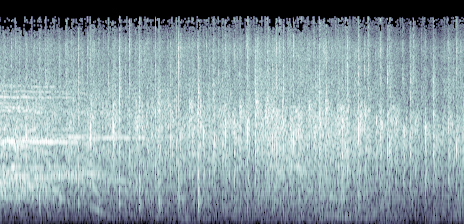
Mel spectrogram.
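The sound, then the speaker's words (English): Audience applause greets three hosts being welcomed onto a stage at a live show: sustained clapping from a large crowd, dense at first and then with individual claps standing out, holding fairly steady throughout about seven seconds. “So please put your hands together and welcome to the stage, Hang Up and Listen, Josh Levine, Mike Pesca, and Stefan Fatsis.”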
